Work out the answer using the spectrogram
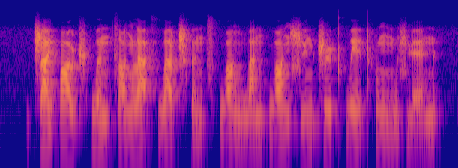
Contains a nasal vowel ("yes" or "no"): no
